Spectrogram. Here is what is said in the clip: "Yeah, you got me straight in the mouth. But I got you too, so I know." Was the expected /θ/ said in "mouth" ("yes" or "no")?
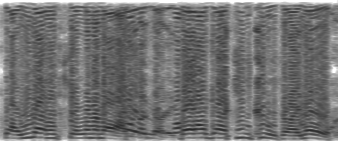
no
